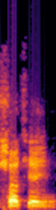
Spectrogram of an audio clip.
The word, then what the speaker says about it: Chartier: How do you pronounce Yeah, it? Chartier.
